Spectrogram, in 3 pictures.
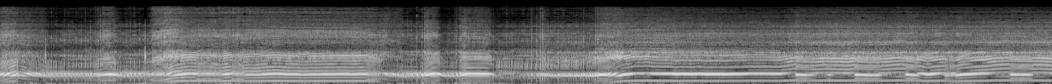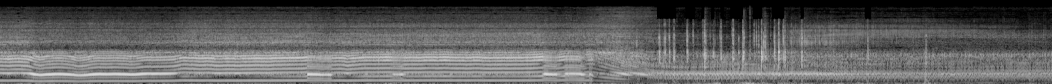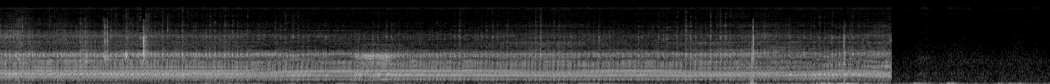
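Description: Demon CS 58T 55 cc two-stroke chainsaw, still being run in, cutting at full throttle into a fresh alder trunk, its pitch wavering and sagging as the chain bites. About halfway through the revs drop and it settles into a steady idle.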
